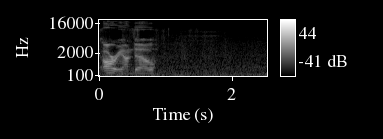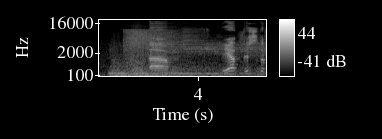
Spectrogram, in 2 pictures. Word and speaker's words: Ariandel: out of the cave we enter the painted world of ariandel at least that's how the npcs say it but i've always pronounced it ariandel um yep this is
